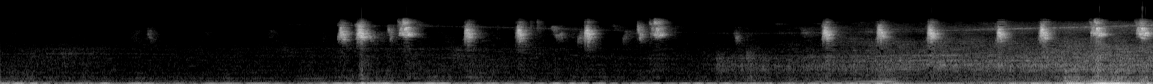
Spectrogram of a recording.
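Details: Sparrows feeding at feeders fixed to a window: quiet at first, then a run of sharp, high chirps repeated roughly every half second, growing louder toward the end over a low background hum.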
